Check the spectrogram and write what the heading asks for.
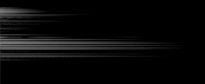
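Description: A single bell-like metallic ding, struck just before and ringing out, fading away over about a second and a half.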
